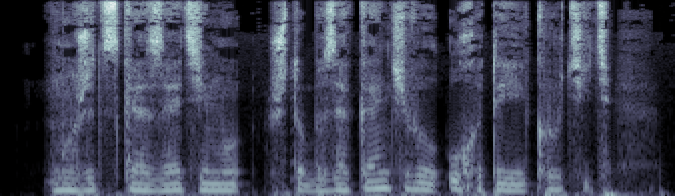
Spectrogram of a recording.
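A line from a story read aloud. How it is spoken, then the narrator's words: Whispered. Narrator (Russian): прошептал я Роберу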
